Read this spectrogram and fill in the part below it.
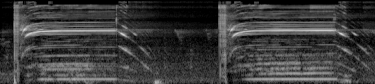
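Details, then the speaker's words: Replacement electric starter motor for a motorcycle that rode fine but would not electric-start after stopping (no kick start, can't push-start), bench-tested on a battery: two short bursts of high, clean whirring that spins up fast and winds down evenly; very strong, healthy starter. "นี่อันนี้แรงมากเลยนะครับ"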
